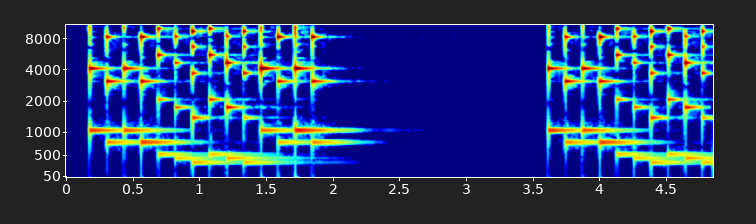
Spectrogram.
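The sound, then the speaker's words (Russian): Mobile phone ringtone ringing at night: a bright electronic melody of quick descending chime notes plays for about two seconds, pauses, then starts again. “Телефон вновь начал истошно звенеть”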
